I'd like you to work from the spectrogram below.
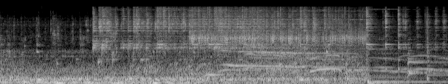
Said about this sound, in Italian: Misuratore di portata. Attivo. Valvole 1 e 2. Aperte. Pressione. 29,5. Bene, aprite il rubinetto.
